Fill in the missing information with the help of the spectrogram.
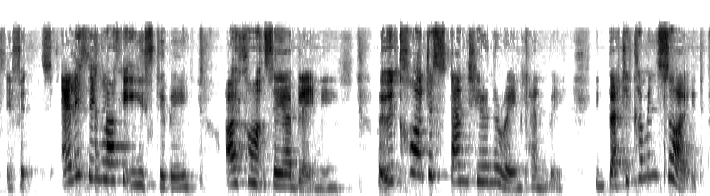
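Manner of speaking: put-on a brisk granny inviting the boy in; kindly old lady. Old lady to the runaway boy, kindly coaxing.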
